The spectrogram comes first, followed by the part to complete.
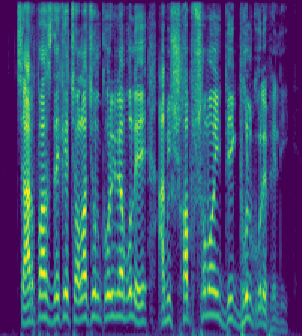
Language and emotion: Bengali, disgusted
